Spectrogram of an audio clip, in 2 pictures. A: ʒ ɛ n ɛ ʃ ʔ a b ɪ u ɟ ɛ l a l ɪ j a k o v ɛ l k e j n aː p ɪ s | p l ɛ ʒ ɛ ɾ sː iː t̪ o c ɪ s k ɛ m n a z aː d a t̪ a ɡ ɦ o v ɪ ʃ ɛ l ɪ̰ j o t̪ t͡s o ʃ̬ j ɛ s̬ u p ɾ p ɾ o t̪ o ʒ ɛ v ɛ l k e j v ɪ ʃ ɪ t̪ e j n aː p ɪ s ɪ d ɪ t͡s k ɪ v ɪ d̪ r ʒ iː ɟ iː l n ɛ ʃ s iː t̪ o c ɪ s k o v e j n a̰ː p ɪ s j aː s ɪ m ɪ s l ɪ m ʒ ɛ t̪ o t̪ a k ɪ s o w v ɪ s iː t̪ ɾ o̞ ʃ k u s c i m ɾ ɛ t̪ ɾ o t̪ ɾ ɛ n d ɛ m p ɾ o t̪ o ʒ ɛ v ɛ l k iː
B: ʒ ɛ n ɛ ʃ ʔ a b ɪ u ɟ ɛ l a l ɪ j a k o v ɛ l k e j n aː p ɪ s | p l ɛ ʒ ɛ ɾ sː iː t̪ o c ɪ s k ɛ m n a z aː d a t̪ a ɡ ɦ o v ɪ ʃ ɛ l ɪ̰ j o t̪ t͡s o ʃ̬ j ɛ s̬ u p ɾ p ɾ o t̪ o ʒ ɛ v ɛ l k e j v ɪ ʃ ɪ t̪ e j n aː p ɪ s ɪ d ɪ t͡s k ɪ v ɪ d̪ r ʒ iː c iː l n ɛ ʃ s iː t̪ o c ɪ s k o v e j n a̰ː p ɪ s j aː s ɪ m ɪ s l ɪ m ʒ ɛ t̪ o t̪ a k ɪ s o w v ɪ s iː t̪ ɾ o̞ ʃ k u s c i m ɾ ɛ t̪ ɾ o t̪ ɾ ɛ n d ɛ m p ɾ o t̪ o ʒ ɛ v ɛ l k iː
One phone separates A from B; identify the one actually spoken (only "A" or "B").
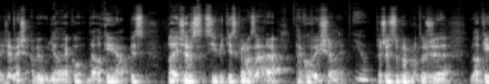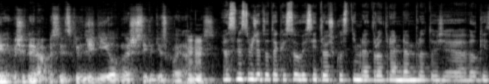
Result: A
